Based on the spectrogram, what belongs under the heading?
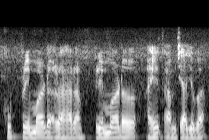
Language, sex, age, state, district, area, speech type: Marathi, male, 30-45, Maharashtra, Nagpur, rural, spontaneous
